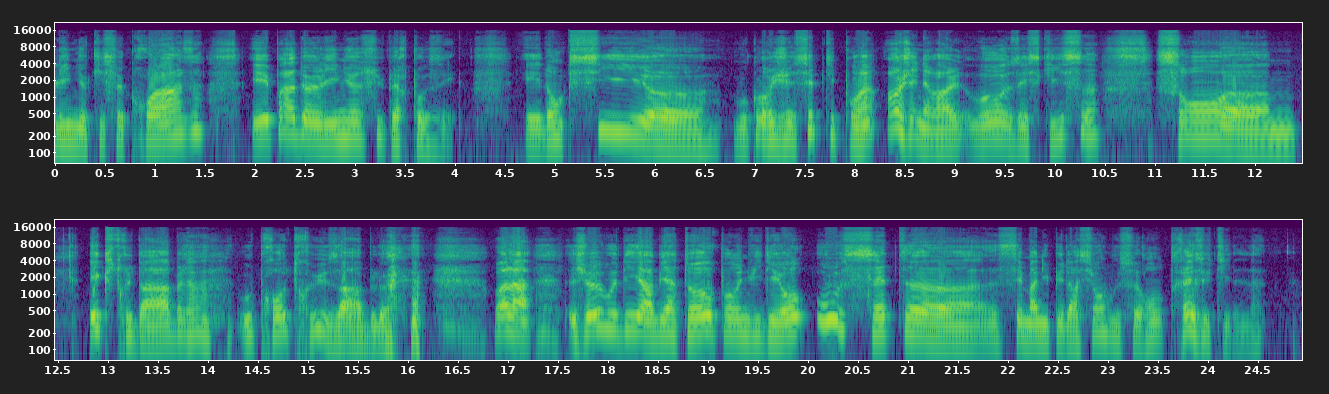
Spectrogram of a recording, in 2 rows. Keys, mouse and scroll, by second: 17.8-18.5 scroll down 1, 18.5-19.0 right drag.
